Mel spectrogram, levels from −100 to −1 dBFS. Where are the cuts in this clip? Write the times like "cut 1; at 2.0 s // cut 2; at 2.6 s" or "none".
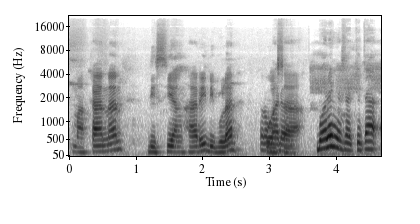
cut 1; at 3.5 s

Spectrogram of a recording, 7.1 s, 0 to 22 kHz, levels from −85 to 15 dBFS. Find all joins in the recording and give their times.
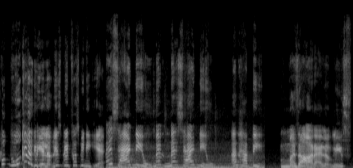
cut 1; at 2.1 s // cut 2; at 5.3 s

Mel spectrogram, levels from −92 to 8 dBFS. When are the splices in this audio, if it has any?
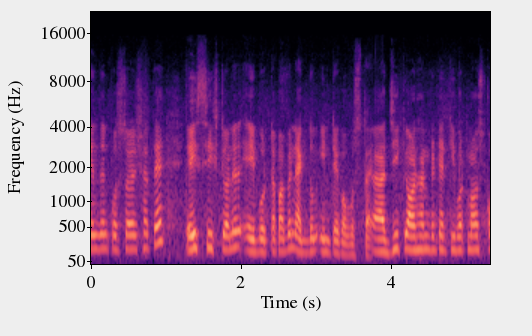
cut 1; at 3.6 s

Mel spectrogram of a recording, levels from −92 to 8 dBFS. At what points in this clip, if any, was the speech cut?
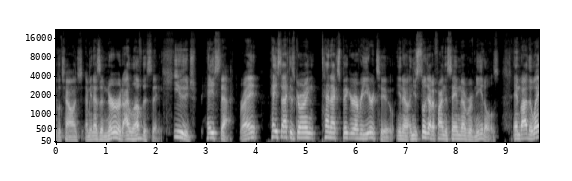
cut 1; at 4.1 s

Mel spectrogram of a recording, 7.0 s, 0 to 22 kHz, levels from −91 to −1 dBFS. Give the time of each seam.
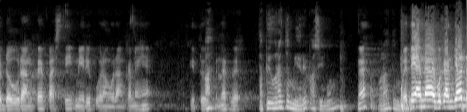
none

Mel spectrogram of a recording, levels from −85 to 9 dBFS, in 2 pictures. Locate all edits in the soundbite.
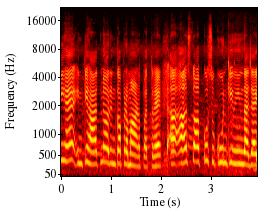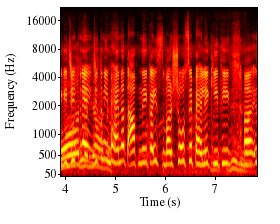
cut 1; at 2.1 s

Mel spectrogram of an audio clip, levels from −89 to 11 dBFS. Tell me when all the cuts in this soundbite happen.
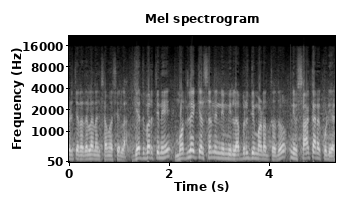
cut 1; at 1.2 s // cut 2; at 2.1 s // cut 3; at 4.4 s

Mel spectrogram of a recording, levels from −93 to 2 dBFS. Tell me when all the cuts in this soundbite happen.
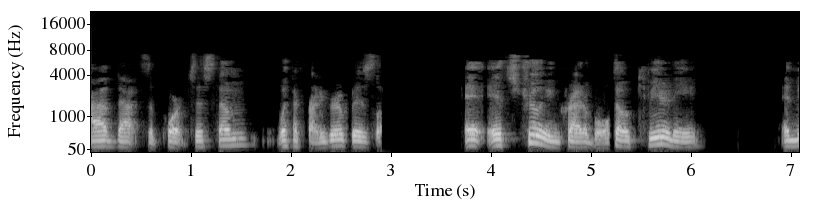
cut 1; at 2.9 s // cut 2; at 5.1 s

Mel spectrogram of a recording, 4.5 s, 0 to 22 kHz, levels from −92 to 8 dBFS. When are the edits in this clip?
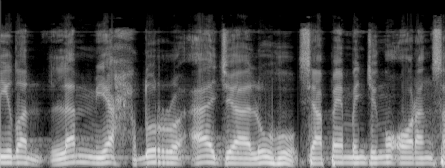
cut 1; at 3.0 s

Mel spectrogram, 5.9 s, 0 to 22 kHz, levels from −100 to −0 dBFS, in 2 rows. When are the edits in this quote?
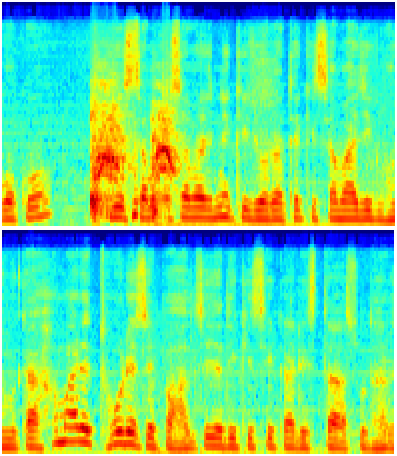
none

